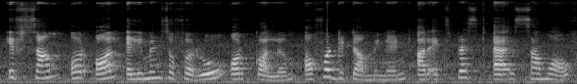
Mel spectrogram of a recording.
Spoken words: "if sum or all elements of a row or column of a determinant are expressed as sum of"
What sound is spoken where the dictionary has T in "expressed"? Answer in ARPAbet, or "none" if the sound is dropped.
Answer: T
